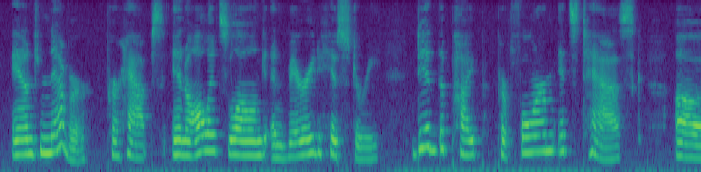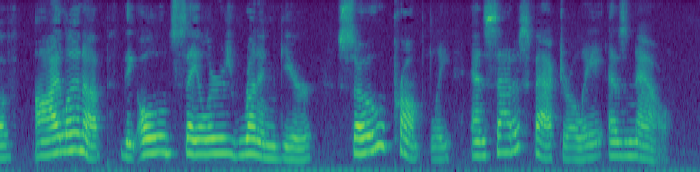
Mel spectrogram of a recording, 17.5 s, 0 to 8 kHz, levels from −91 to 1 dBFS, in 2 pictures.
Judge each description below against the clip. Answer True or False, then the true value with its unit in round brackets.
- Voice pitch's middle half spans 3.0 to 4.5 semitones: False (5.0 semitones)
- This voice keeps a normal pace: False (105 wpm)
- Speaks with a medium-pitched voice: False (210 Hz)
